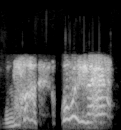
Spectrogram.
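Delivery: high, astonished double take; stunned fan. Retold or imitated. Guest imitating a stunned fan in the crowd. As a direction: act floored, pitch leaping up. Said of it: "sitting in the crowd this year going".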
